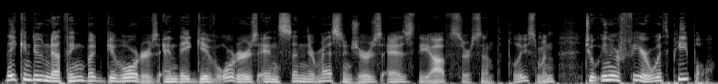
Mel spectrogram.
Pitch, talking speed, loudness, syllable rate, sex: 135 Hz, 210 wpm, -18 LUFS, 5.8 syllables/s, male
